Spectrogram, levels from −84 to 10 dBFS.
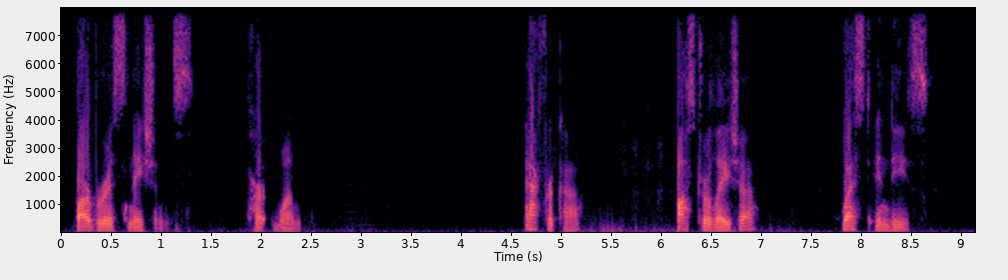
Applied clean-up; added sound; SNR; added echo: neural separator model SepFormer DNS4.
